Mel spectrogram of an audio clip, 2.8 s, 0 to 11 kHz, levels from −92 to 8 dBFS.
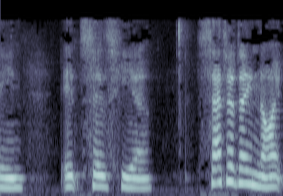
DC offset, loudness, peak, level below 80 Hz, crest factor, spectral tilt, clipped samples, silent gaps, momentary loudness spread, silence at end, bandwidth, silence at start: under 0.1%; -19 LUFS; 0 dBFS; -54 dBFS; 18 dB; -4.5 dB/octave; under 0.1%; none; 17 LU; 0 s; 8 kHz; 0 s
